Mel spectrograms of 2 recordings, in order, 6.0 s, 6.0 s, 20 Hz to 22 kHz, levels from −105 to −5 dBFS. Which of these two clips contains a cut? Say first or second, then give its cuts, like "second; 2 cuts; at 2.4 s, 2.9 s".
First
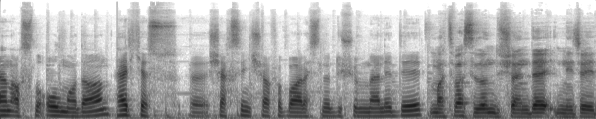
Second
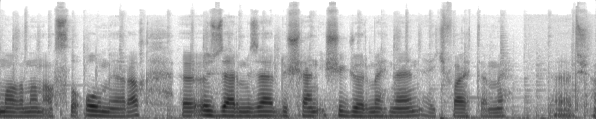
first; 2 cuts; at 1.1 s, 4.3 s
